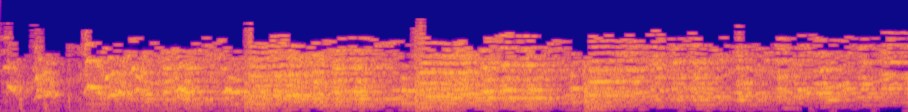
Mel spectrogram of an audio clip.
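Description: A team of sled dogs barks and yips continuously, overlapping excitedly, with occasional sharper yelps and whimpers rising above the steady chorus as they are halted in front of a cabin in Seahorse City.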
